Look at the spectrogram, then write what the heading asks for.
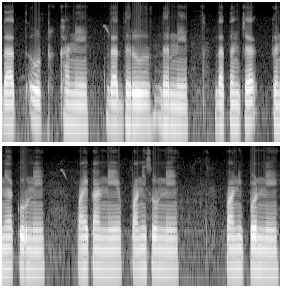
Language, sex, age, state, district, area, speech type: Marathi, male, 18-30, Maharashtra, Hingoli, urban, spontaneous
